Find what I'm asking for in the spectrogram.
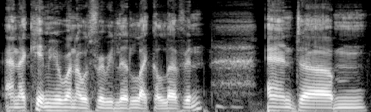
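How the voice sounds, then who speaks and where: A man from Trinidad and Tobago speaks earnestly about his work as an award recipient. His voice sits fairly low, and the recording is close and dry with no room sound. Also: steady tone, fairly quick, darkish tone, clear, resonant tone, dry recording. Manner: earnest, grateful, speaks in short flowing phrases. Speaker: bookstore owner, award recipient. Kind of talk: interview answers.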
